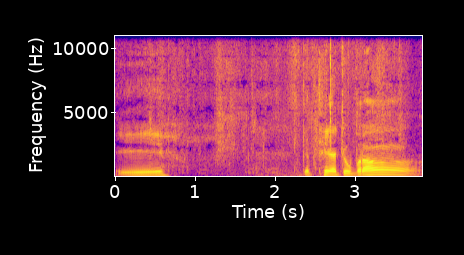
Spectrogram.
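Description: A man giving casual, animated vlog commentary, often repeating short phrases. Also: medium pitch, drawn-out words, clear, resonant tone. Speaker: pigeon keeper and vlogger.

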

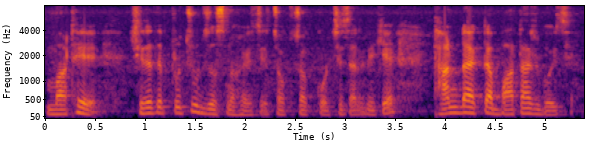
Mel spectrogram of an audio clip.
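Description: A man reading a novel aloud in a calm, measured way. His voice is dark and mellow with a rough, gravelly grain, sitting at an ordinary pitch for a man. A faint hiss of noise lies under the reading. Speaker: narrator.

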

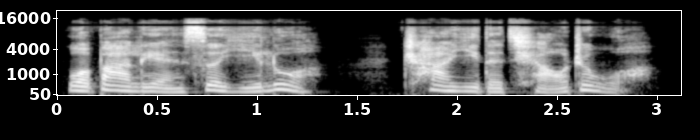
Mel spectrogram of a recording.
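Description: A woman's voice: sits low, moderate pace, no room sound, studio quality. A woman narrating a dramatic first-person story, cold and taunting in the quoted lines.

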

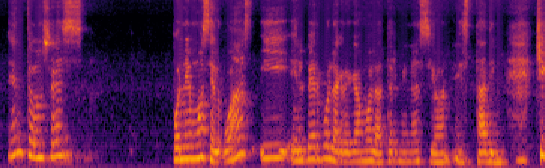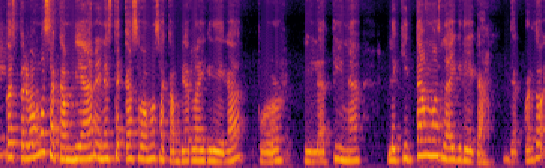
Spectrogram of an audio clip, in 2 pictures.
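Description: Gravelly-voiced woman teaching English. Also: mid-range voice, a little mellow. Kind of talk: bilingual classroom explanation.

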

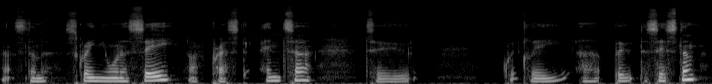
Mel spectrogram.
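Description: A man's voice: on the high side, slow pace, dry recording, studio quality. Chatty man narrating a tutorial. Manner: relaxed, chatty, many "uh" fillers. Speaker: tech tutorial host. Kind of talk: casual screen-recorded tutorial narration.

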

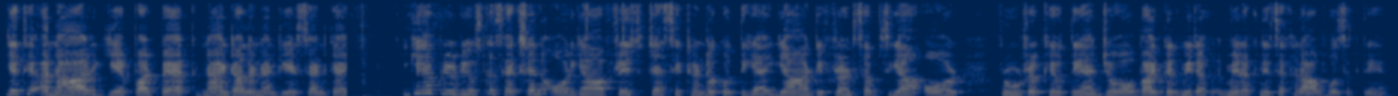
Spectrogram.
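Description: A woman with a fairly high voice narrates a store-tour vlog as a scripted voice-over. She talks steadily and plainly, walking through items and their prices one after another. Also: normal speed. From Pakistan. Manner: steady, matter-of-fact, listing prices item by item. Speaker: vlogger, mother.

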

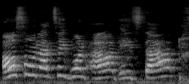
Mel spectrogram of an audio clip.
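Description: A woman's voice: very high-pitched, moderate pace. A young woman at home, flustered and begging her boyfriend to stop filming her. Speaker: girlfriend receiving a gift. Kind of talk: casual home chat. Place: room at home. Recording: roomy home room with background noise.

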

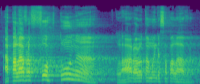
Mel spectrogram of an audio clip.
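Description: A man's voice: on the high side, very animated, normal speed, fairly bright tone. A male primary school teacher with a Brazilian accent gives an online lesson at a whiteboard. He speaks patiently to the pupil at home, draws out words for dictation and checks in with "ok?". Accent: Brazilian Portuguese. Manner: addresses the pupil at home, asks "ok?". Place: classroom with a whiteboard. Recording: echoey room with long reverb.

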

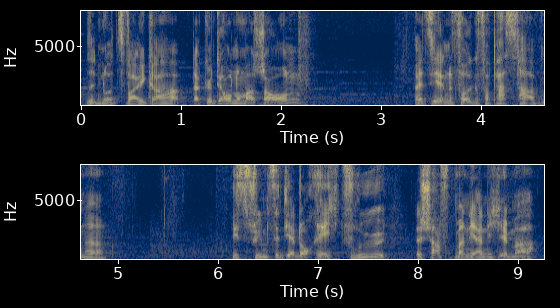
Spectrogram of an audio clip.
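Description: A man's voice: medium pitch, big pitch swings, measured pace, soft background music. A man streaming a game live, chatting and greeting viewers as he plays, often tagging his sentences with a questioning "ne?". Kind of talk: live gameplay commentary.

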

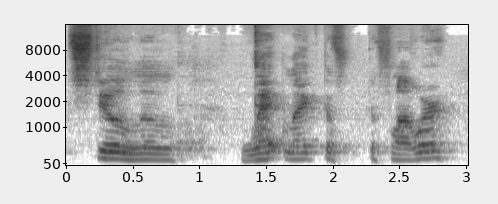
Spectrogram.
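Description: An older man from the Navajo Nation, working as a chef in a cooking demonstration in a home kitchen, speaking in relaxed, halting bits. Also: fairly high pitch, a little hiss or hum. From Navajo Nation, Arizona.

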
